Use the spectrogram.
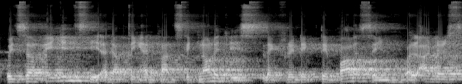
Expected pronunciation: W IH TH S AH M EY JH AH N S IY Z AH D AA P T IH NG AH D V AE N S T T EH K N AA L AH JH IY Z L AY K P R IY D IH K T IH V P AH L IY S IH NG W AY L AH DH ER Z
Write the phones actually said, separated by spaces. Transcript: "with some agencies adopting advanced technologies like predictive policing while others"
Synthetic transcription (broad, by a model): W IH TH S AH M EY JH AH N S IY AH D AA P T IH NG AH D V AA N S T T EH K N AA L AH JH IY S L AY K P R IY D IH K T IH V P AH L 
